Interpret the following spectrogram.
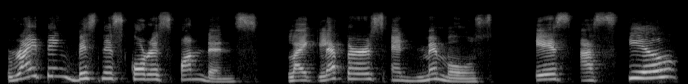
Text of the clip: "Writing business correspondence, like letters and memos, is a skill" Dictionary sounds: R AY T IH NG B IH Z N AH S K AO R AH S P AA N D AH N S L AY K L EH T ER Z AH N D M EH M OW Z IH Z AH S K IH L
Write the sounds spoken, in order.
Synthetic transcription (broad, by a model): R AY T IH NG B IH S N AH S K AO R AH S P AA N D AH N S L AY K L EH T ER S AH N D M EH M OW S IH S AH S K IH L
